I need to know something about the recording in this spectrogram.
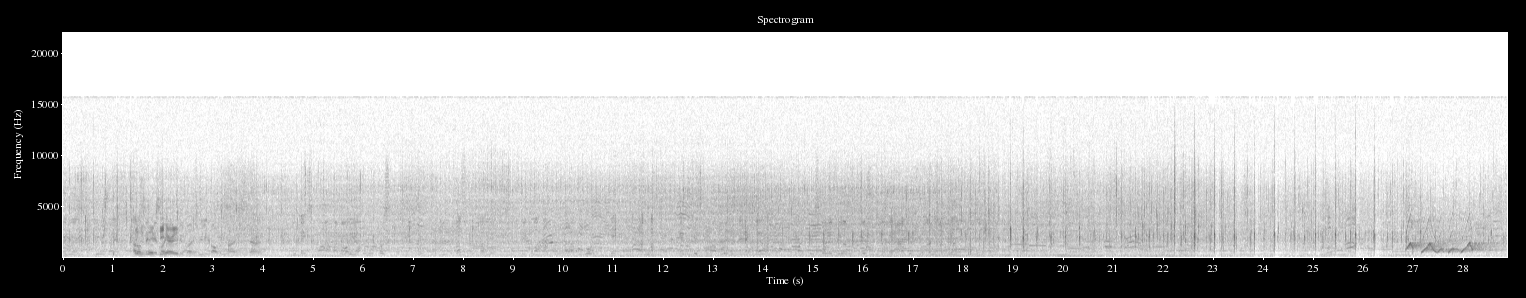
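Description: A crowd of onlookers chatters along the street.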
